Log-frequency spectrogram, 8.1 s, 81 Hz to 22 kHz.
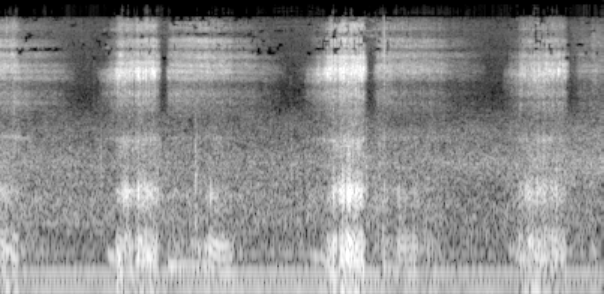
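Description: Rhythmic rattling snores on each breath, about 22 a minute, with a faint whistle between; typical sleeping-dog snoring.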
